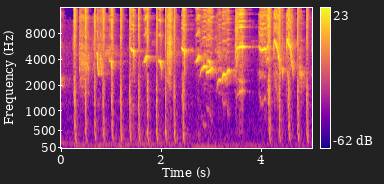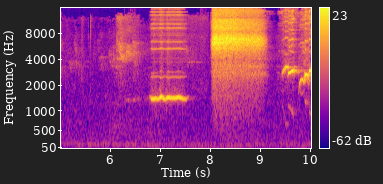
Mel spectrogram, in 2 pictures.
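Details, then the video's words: Oriental magpie-robin, a kept ornamental bird, in 'kích lửa' daily song training: quick series of sharp, clicking notes and short whistles, then a flat held tone and a brief hissing burst. "Chòe than hót,kích lửa.Luyện giọng mỗi ngày"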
